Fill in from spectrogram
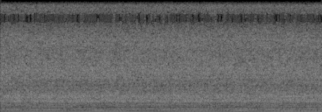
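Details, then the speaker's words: Fan at medium speed: steady hum with a rough, buzzy rumble and heavy vibration felt and heard through the table. "There's definitely some heavy vibration. I can hear it in the table and I can definitely feel it,"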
